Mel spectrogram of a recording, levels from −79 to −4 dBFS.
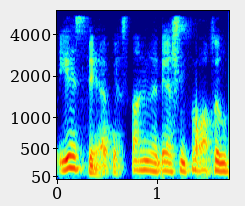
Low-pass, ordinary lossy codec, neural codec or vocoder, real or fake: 5.4 kHz; MP3, 48 kbps; codec, 16 kHz, 0.5 kbps, FreqCodec, larger model; fake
